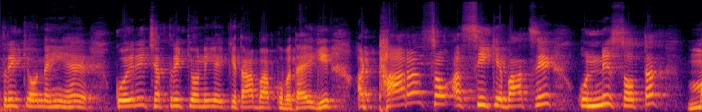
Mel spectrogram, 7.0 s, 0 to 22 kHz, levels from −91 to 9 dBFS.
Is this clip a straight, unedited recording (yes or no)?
yes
